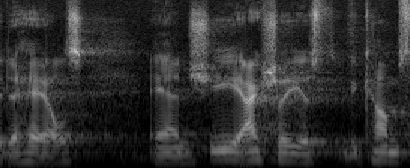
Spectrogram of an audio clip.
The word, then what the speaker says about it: Dehailes: Lydia married to Hales now it's spelled d-e-h-a-i-l-e-s Lydia de hails and she actually is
